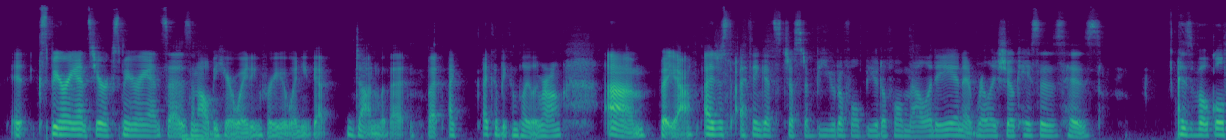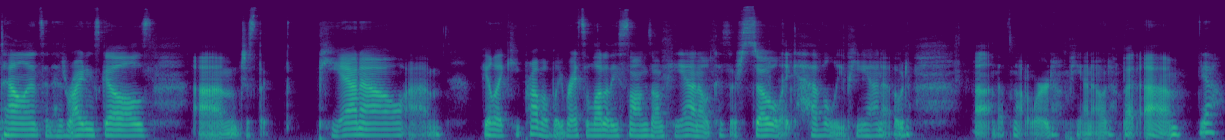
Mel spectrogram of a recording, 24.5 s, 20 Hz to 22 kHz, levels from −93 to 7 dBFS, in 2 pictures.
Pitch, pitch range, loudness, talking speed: 165 Hz, 155-175 Hz, -33 LUFS, 200 wpm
